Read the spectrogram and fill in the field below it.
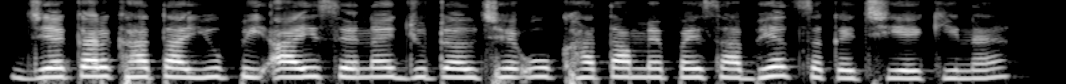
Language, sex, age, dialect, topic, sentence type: Maithili, female, 46-50, Angika, banking, question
